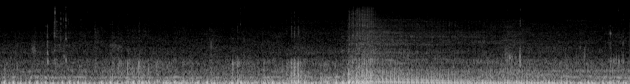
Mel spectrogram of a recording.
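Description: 2001 Harley-Davidson Heritage Softail's Twin Cam V-twin running at idle, with a short rev about halfway through that falls back down to idle.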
